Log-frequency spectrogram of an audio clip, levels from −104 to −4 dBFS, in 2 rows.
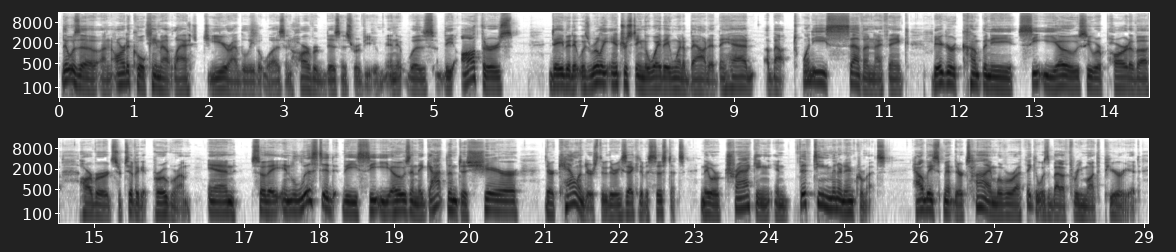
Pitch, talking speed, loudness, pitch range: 110 Hz, 190 wpm, -21 LUFS, 95-125 Hz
